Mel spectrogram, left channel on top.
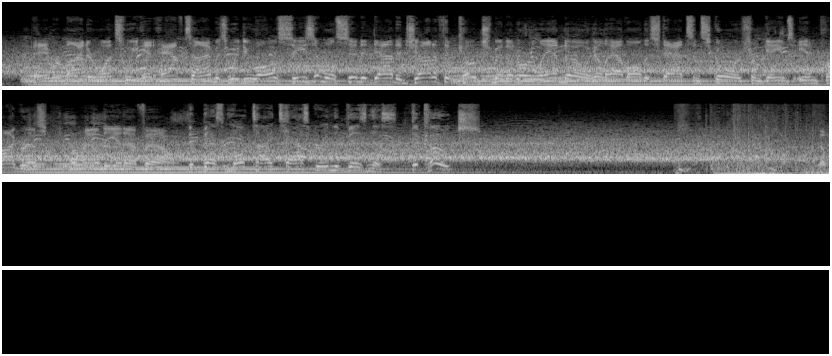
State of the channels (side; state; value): right; silent; digital silence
